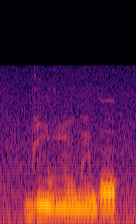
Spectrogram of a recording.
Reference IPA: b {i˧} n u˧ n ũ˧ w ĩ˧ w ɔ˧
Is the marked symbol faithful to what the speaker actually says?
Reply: no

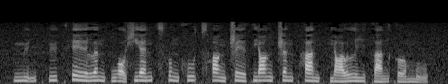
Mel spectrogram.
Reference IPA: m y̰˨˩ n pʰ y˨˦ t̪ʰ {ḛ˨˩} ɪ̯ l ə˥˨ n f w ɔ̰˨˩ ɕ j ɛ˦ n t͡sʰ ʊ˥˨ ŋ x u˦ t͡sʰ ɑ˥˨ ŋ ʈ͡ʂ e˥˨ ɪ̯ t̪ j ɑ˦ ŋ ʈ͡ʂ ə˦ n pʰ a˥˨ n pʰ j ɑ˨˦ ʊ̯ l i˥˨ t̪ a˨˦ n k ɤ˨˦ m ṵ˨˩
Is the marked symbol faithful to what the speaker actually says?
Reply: no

